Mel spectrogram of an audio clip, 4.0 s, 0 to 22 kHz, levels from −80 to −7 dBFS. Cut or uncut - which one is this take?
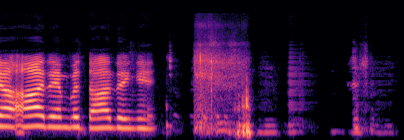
uncut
